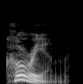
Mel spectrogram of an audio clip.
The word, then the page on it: corium: British English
